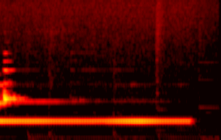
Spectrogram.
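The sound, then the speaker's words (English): A single steady electronic phone ringing tone from an outgoing phone call holds for about two seconds at moderate volume, then cuts off abruptly, leaving a faint low hum. “I'm calling Asterios on my phone right now.”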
